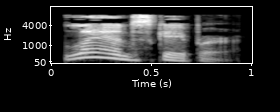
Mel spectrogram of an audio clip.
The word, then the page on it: landscaper: British English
